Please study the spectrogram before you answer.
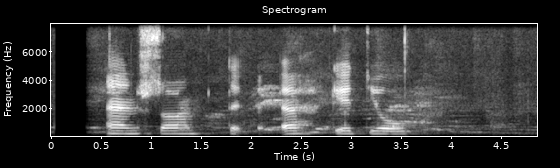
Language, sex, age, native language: Icelandic, male, 9, Icelandic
